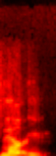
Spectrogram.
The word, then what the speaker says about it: Martin: it and it's like it's martin like just because he might be latin doesn't mean martin suddenly becomes pronounced a different way yeah they always say like ricky martine and it's like that's martin that's jess martin it's just martin it's just martin so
